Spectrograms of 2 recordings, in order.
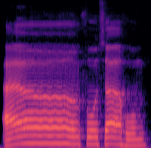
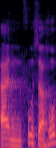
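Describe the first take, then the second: First: The n is hidden in a nasal sound. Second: The n is said clearly and fully. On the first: "di situ hukum ikhfa"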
